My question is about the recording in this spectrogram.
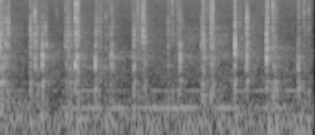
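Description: A rapid, irregular run of light clicks and taps over faint, steady background music.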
